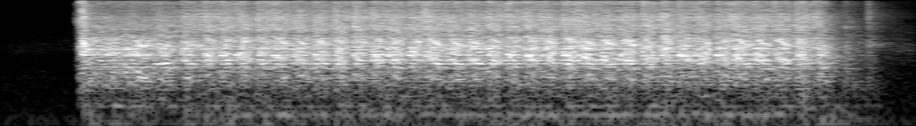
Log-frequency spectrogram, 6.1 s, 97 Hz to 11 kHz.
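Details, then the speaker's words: Junkyard 351W turbo V8 in a 1967 Mustang, first start attempt after fuel pressure and lines checked leak-free; about five seconds of even cranking, roughly four beats a second, never catches; no start. "I'll go ahead and see if I can't trace out some more of the wiring their figure out what else I forgot to hook up"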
